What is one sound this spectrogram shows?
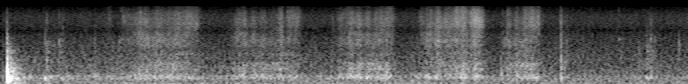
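A cloth rubs over a leather boot.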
